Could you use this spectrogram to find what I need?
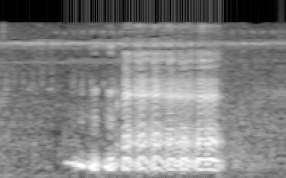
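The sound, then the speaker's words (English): A goat bleats once: a loud, trembling, wavering cry lasting just over a second, alone without voices. “Sounds like... It is. A goat. It's a goat.”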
